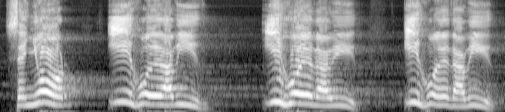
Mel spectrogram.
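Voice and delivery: loud, high repeated cry; full-voiced preacher acting desperate shouts. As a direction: call out insistently over a crowd. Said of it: "empezaron a gritar más fuerte".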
